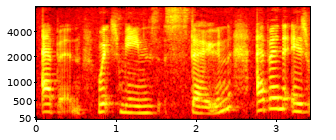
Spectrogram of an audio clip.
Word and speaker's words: Eben: Some people may pronounce it Eben, but I think the correct pronunciation is Eben because it's shortened form of Ebenezer.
